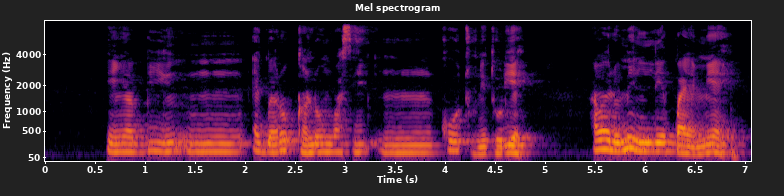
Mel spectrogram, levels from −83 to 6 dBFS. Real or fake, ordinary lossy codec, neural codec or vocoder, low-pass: real; none; none; 7.2 kHz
